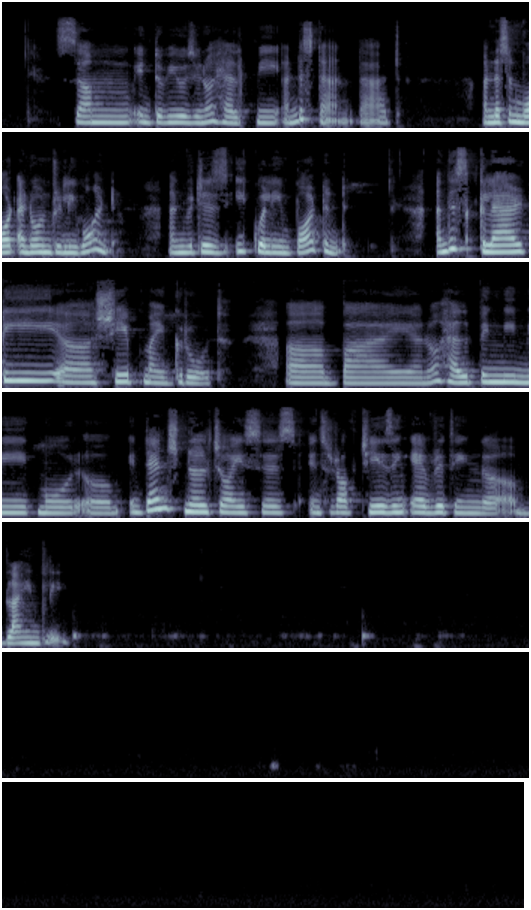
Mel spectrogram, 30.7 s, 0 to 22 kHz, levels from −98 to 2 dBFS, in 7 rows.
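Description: Clock drift between sender and receiver runs through the whole clip, with the sender's clock roughly 2% slow, so the receiver's jitter buffer keeps draining and sounds faintly unsteady. From 0.36 s to 30.3 s you get repeated timing corrections, with short pieces repeated to keep up. That plays at 98% speed, stretching things by roughly 0.7 s, heard as scattered small hiccups.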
